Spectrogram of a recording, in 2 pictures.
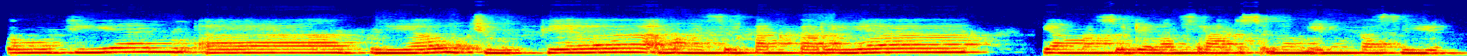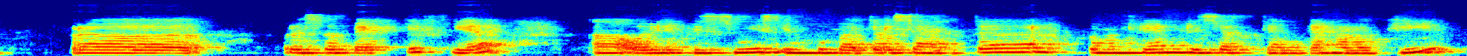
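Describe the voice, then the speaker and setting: Woman, moderator, higher voice, hesitant with fillers, echoey room, dull video-call audio. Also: fairly even intonation, measured pace, slight background noise. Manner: hesitant, many fillers and tag questions. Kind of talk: reading out a speaker's CV at an online lecture.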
